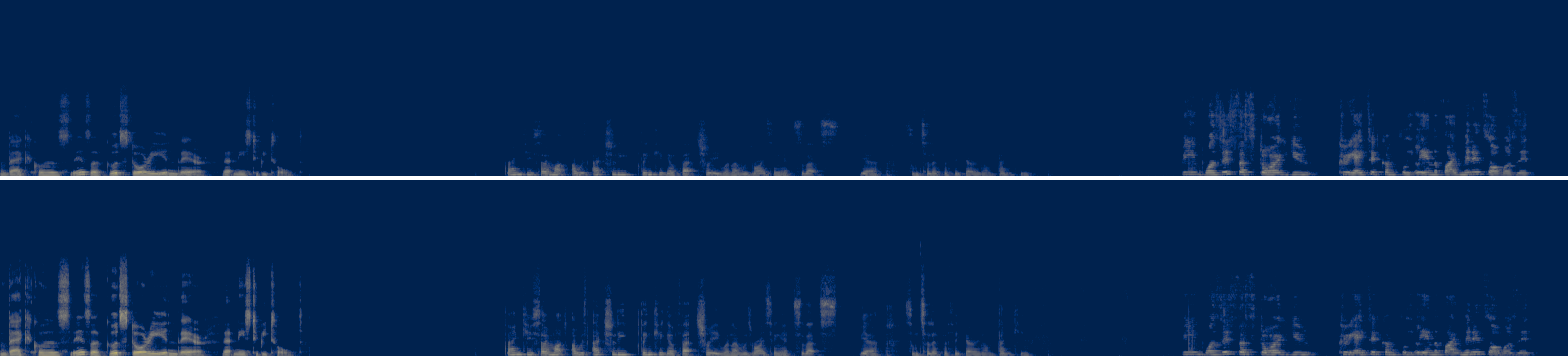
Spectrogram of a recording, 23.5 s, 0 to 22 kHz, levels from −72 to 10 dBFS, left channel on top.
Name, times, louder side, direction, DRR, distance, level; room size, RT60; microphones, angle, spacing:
voice 1, 0.0-3.0 3.3-4.3, right 5 dB, 50° right, 0.4 m, -25 dB
voice 2, 7.6-12.5 12.9-15.5 17.8-17.9, right 3 dB, 75° right, 1.0 m, -37 dB
voice 3, 17.7-19.7 20.1-22.9, left 2 dB, 75° left, 1.7 m, -35 dB
11.5 x 5.1 x 5.3 m
head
